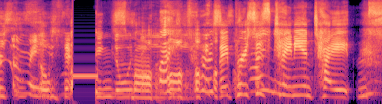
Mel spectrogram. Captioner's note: participants chattering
